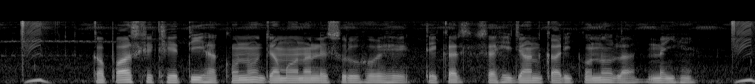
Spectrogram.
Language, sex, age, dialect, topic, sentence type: Chhattisgarhi, male, 18-24, Eastern, agriculture, statement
